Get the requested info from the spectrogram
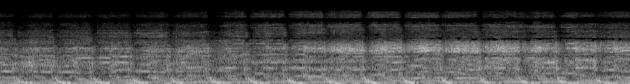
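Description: Loud electronic dance music with a fast, steady, heavy bass beat, played through a car audio system mounted in an open hatchback boot.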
